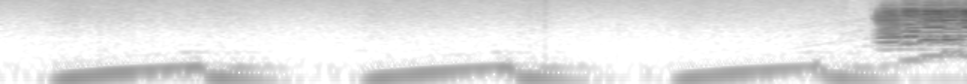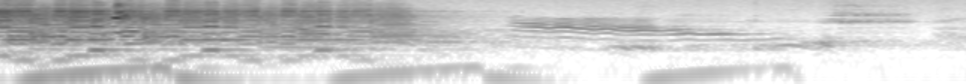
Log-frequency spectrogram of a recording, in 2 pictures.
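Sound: cat purring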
